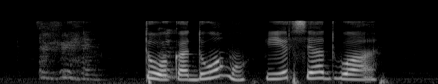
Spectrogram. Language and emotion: Russian, neutral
